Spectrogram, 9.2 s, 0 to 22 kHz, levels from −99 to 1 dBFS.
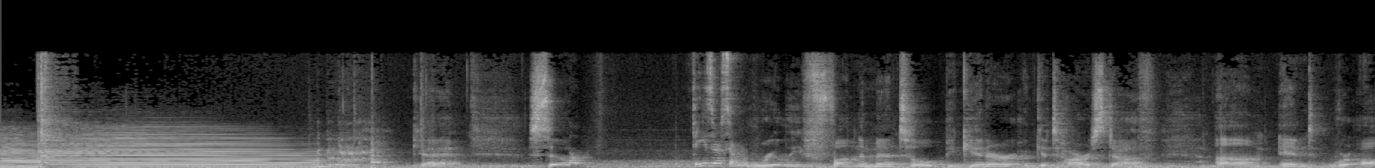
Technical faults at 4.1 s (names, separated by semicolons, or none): section at the wrong speed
